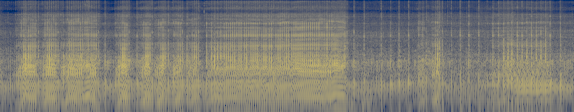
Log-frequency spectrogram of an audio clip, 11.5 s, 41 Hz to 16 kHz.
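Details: Peugeot 103 SP moped with a newly wired DD engine: buzzy two-stroke revs rise and drop back in short bursts. The drive seems to catch at low revs instead of winding up first. The clutch engages too early.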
